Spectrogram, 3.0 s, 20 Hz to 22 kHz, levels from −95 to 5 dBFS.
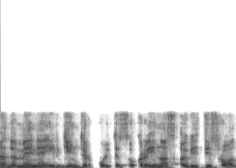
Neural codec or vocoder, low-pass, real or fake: codec, 16 kHz, 4.8 kbps, FACodec; 7.2 kHz; fake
